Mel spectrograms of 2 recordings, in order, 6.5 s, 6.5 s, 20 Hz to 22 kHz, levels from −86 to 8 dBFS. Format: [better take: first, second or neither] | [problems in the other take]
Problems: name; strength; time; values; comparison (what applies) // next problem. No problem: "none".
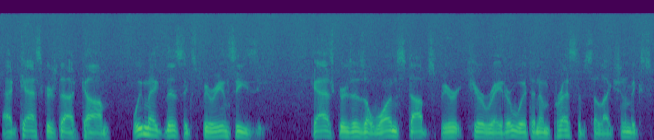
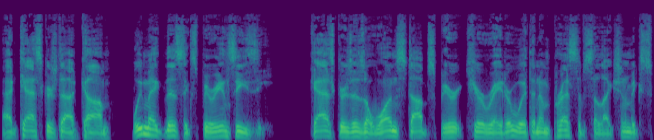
second | hiss; loud; throughout; 5 dB below the speech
